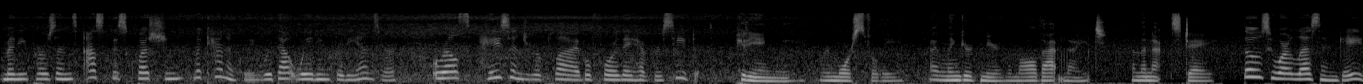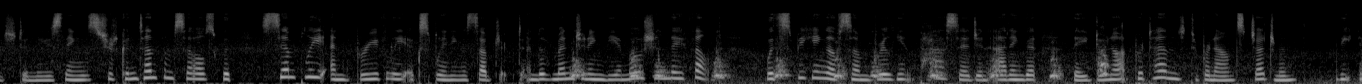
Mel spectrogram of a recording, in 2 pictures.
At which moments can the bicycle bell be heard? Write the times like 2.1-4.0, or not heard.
not heard.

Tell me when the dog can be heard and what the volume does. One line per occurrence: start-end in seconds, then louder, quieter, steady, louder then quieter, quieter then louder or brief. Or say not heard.
18.8-24.9 steady.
